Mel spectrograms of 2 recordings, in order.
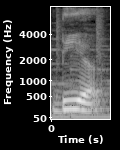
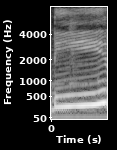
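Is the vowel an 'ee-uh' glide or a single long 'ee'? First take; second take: glide; long ee. First: The vowel glides from 'ee' into 'uh'. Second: The vowel is a single long 'ee' sound. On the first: The speaker calls it right. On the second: The speaker calls it wrong. "ഡീർ എന്ന് വായിക്കരുത്"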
